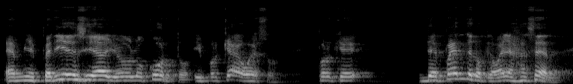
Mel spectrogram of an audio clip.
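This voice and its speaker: A middle-aged man from Cuba giving a surgery lecture to colleagues, his voice sitting a little high for a man. He explains each step in a practical, instructive way. He often restarts a sentence and slips in English terms. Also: expressive, moderate pace, darkish tone.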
